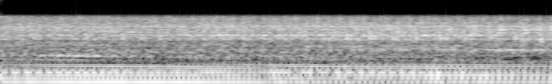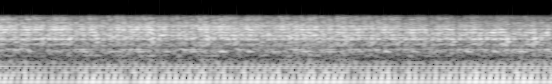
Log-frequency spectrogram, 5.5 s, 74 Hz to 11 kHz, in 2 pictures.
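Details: Nissan SR20DET idling petrol engine: harsh gritty grinding over the steady idle, pinpointed to the front of the cylinder head where the VTC sprocket sits, only at idle; VTC suspected, not confirmed.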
